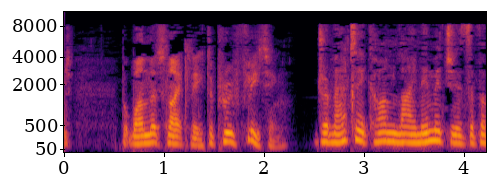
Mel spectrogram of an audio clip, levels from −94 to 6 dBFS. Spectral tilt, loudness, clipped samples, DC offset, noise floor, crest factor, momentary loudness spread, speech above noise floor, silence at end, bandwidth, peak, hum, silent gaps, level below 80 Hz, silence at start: -6 dB/octave; -22 LUFS; under 0.1%; under 0.1%; -55 dBFS; 18 dB; 11 LU; 33 dB; 0 s; 8.8 kHz; -4 dBFS; none; none; -60 dBFS; 0 s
